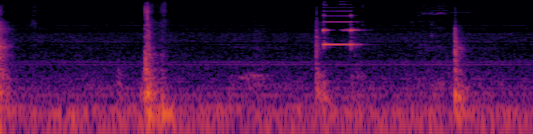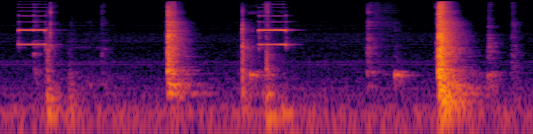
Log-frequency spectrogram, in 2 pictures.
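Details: Kenmore washer won't start a cycle: scattered clicks and short beeps with quiet gaps, no motor or drum; recently a power restart worked, now on any cycle it shuts itself off and remains locked.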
